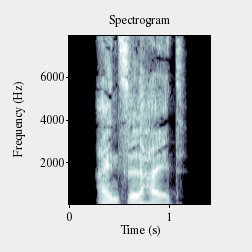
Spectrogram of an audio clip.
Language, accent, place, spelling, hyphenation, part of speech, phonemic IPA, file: German, Germany, Berlin, Einzelheit, Ein‧zel‧heit, noun, /ˈaɪ̯ntsl̩haɪ̯t/, De-Einzelheit.ogg
- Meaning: detail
